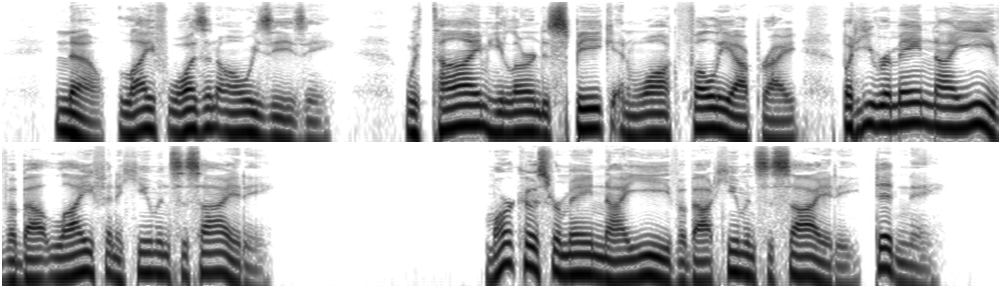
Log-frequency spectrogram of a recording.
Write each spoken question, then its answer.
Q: Marcos remained naive about human society, didn't he?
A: Yes, Marcos remained naive about human society.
